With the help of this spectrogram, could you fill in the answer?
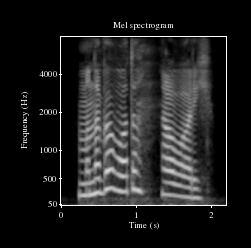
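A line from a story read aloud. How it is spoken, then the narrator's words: Woman grumbling. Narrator (Russian): буркнула она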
